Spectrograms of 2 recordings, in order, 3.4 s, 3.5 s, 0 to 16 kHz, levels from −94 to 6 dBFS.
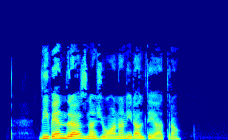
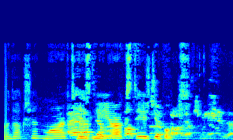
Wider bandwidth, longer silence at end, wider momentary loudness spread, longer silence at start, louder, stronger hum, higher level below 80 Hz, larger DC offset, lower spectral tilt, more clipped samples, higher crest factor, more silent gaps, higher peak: about the same, 11 kHz vs 11.5 kHz; first, 0.75 s vs 0 s; about the same, 17 LU vs 16 LU; first, 0.6 s vs 0.05 s; about the same, -21 LUFS vs -21 LUFS; neither; second, -76 dBFS vs -64 dBFS; neither; about the same, -5.5 dB/octave vs -4.5 dB/octave; neither; about the same, 20 dB vs 18 dB; neither; about the same, -4 dBFS vs -4 dBFS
